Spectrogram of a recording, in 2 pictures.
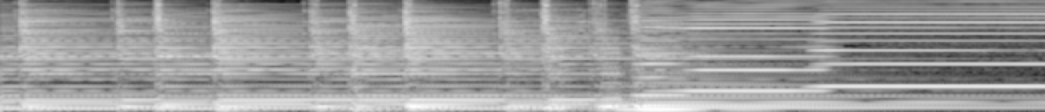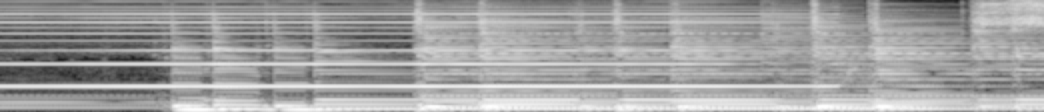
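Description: Instrumental break on strummed acoustic guitar and harmonica. The harmonica plays long held notes, one of them sustained from about four seconds in until near the end. The guitar strumming thins out in the middle and picks up again about six seconds in.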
